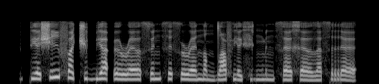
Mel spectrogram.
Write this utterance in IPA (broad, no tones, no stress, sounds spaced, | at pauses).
pʲ ɛ ʃ i f a t͡ʃ ʏ bʲ a ʔ ʏ ɹ ɛ ə̯ θ ʏ n θ i θ ɹ ɛ n a n dˤ i f j e fʲ ɛ ŋ͡m ʏ n θ ɛ x ɛ ə̯ ð a θ r ɛ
